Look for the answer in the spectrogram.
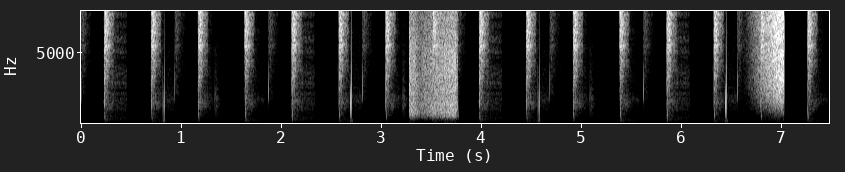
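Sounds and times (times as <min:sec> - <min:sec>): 
drums: 0:03.3 - 0:03.8, 0:06.6 - 0:07.0.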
